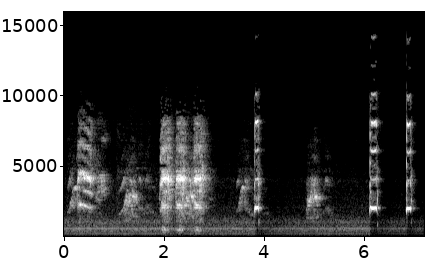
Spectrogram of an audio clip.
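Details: A pet conure gives harsh, raspy squawks in a burst of several, then three sharp, piercing screeches about a second apart, responding to a played recording of another conure screaming, over a steady electrical hum.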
